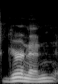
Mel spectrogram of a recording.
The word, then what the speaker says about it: Gernon: That Bruce Gernon, and that's how his name is spelled or pronounced.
